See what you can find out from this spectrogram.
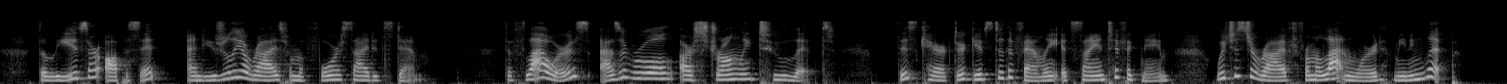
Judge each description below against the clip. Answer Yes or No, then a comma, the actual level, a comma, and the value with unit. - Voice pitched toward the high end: Yes, high, 210 Hz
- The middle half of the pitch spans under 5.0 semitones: No, wide, 5.4 semitones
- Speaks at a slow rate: No, average, 155 wpm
